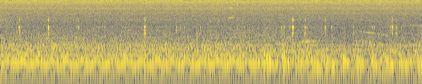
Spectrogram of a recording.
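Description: Single-engine Beechcraft Bonanza's piston engine and propeller heard from inside the cockpit: a steady low drone, with a few faint ticks.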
